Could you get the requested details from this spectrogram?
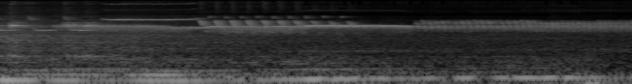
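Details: Canary song mixing varied whistles and a fast stuttering high trill, followed by a sustained buzzy rolling trill, with steady low background hum.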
